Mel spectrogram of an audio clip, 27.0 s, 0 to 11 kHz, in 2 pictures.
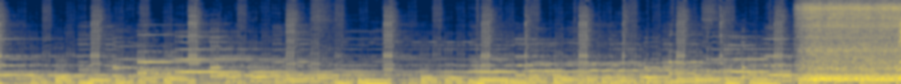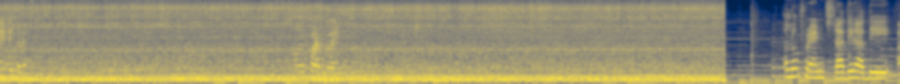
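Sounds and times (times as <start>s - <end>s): churning machine motor running: 12.0s - 24.4s.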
